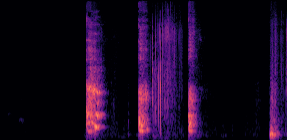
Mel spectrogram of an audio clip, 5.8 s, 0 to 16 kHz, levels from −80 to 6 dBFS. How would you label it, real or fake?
real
